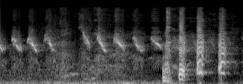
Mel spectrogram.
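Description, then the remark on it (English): A voice imitates birdsong: a quick run of about eight high, descending chirps, then four louder, broader whistled calls, unaccompanied. “I could do some bird song for you.”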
